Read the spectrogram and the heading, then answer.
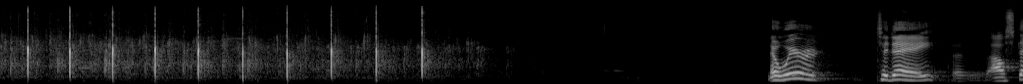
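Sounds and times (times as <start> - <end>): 
audience clapping in unison: 0.0 - 5.5
speech: 7.7 - 10.2.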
